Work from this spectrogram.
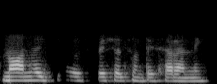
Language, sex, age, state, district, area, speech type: Telugu, female, 30-45, Telangana, Vikarabad, urban, conversation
